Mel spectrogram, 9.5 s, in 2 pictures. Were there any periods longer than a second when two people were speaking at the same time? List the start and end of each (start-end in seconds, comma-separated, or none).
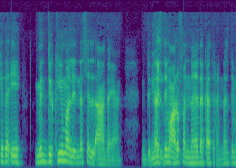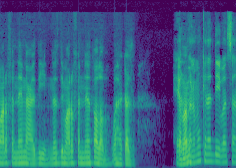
none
